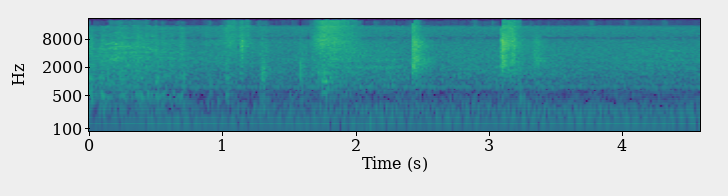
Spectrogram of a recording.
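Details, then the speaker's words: Delonghi DEM10 dehumidifier sold as faulty, producing no water: steady low cooling-fan hum with faint clicks but no compressor drone ever starts; the compressor isn't running, traced to a failed power-supply capacitor. "yeah i can hear the fan running the actual fan motor that's the cooling fan is working but the compressor is not working no it's just not working as he said it's pretty much dead"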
